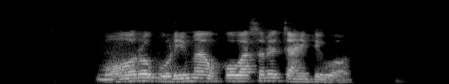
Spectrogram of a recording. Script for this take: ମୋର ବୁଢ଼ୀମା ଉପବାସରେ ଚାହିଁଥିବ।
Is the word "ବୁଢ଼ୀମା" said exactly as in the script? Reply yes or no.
yes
